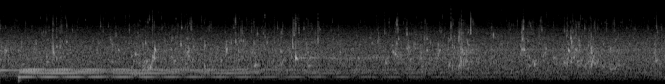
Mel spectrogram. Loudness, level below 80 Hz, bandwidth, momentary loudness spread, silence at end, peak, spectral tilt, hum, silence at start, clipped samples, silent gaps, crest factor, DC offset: -33 LUFS; -84 dBFS; 16 kHz; 5 LU; 0 s; -12 dBFS; 0 dB/octave; none; 0 s; under 0.1%; none; 22 dB; under 0.1%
